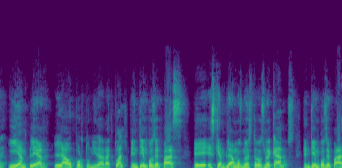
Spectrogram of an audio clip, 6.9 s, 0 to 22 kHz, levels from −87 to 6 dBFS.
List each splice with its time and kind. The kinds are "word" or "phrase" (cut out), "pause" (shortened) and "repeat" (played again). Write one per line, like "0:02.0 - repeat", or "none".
0:02.6 - pause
